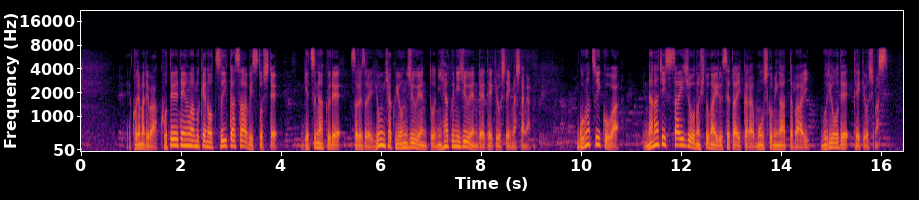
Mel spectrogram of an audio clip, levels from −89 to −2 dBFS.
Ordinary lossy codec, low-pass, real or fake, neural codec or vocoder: none; 7.2 kHz; real; none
